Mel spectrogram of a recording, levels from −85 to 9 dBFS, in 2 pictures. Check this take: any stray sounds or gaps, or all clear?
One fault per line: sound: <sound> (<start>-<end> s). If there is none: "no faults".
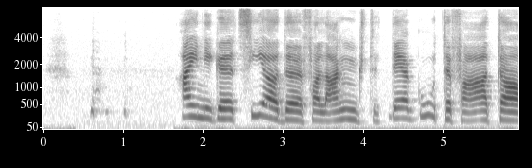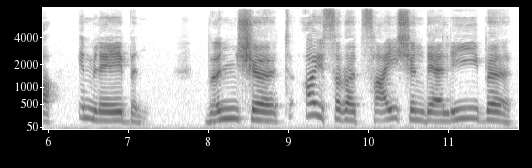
sound: cough (0.6-1.1 s)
